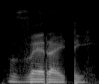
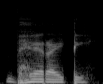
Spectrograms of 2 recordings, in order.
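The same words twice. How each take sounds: First: It is said in a neutral accent. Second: It is said with a local, mother-tongue accent. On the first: The speaker calls it right. "in actuality in neutral accent" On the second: The speaker calls it wrong. "जों बेखौ pronounce pronounce खालामो variety"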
